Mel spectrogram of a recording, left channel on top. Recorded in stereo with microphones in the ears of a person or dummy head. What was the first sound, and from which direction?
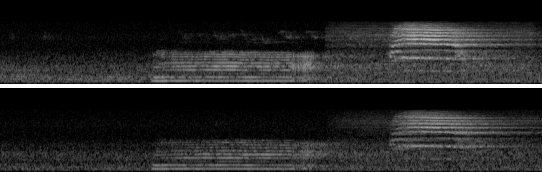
Frying, 40° left (ahead or behind).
